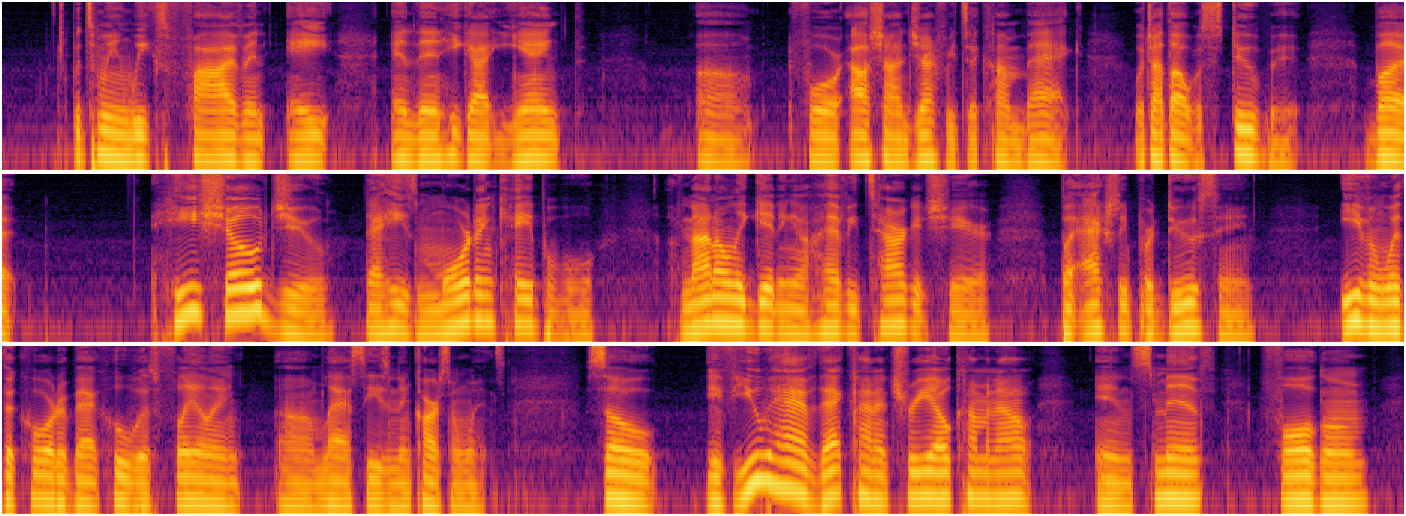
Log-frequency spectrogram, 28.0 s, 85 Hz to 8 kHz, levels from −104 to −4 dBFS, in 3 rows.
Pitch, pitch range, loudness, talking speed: 110 Hz, 100-120 Hz, -22 LUFS, 145 wpm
